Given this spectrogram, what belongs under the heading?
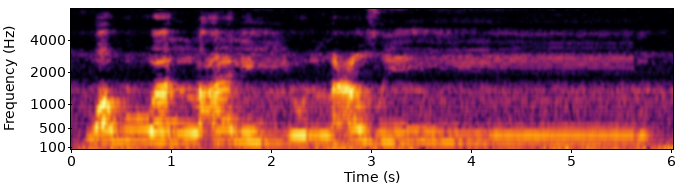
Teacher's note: হলকের মধ্যখান থেকে আইন হা.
